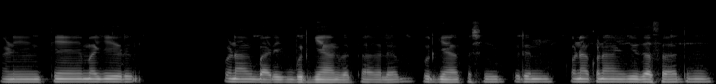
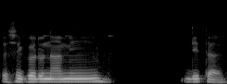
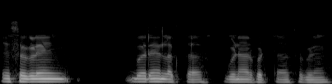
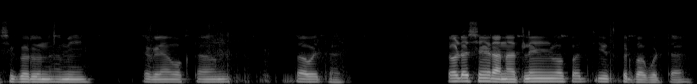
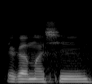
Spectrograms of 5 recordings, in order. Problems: constant background noise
